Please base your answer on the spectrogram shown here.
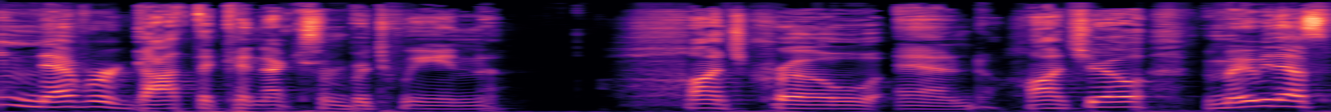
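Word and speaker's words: Honchkrow: Haunch Crow is almost certainly a pun on Honcho, since they are the leader and thus should be pronounced like that word.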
